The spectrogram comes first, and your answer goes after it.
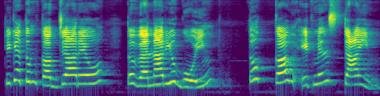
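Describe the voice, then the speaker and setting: A young woman teaching an English grammar lesson from slides, explaining slowly and checking in with "ok" after each point. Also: very high-pitched, a bit bright. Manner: slow, explanatory, repeats points with "ok" and "theek hai". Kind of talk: slide-based lesson, Hindi with English terms.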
